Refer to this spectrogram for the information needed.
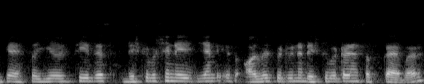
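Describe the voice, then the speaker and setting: A very fast-talking man, somewhat breathy, with a fairly high pitch. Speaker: database trainer. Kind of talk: live training tutorial.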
